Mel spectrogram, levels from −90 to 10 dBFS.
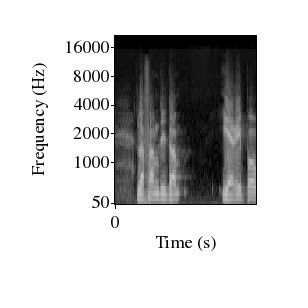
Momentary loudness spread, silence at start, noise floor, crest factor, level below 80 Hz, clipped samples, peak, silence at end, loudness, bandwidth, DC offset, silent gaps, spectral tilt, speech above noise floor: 13 LU; 0.15 s; -59 dBFS; 14 dB; -48 dBFS; under 0.1%; -8 dBFS; 0 s; -20 LUFS; 13.5 kHz; under 0.1%; none; -6.5 dB/octave; 40 dB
